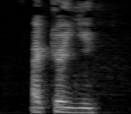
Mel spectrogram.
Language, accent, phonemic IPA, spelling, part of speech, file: French, Canada, /a.kœ.ji/, accueillis, verb, LL-Q150 (fra)-accueillis.wav
- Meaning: 1. first/second-person singular past historic of accueillir 2. masculine plural of accueilli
